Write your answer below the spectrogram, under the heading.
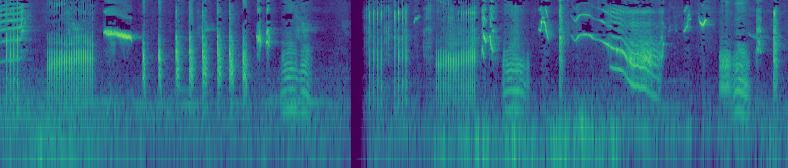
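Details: Black-winged starling, stressed and reluctant before bursting into nodding gacor song: loud rasping squawks, a rapid string of sharp clicks, a brief pause, then scratchy chatter and a cascade of steeply falling whistled notes.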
